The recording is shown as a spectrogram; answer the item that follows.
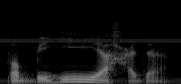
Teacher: we don't pronounce the glottal part of the hamza in khalaf an hamza, but in hafs we would say ahada. · Term: tasheel of hamza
